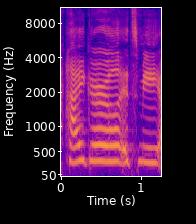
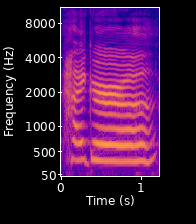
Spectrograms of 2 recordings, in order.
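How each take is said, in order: First: Higher sing-song hi; sweetly innocent hello; chirpy playful greeting; mock cheery greeting. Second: Higher, bright sing-song hi; chirpy mock greeting; mock cheery greeting. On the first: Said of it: "I'm like". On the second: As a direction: greet her sweetly, playing innocent. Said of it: "I'm like this".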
